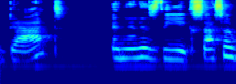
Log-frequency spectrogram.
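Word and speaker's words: dhat: my cultural syndromes presentation my first syndrome is pronounced dat and it is the excessive worry or concern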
